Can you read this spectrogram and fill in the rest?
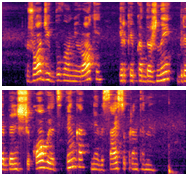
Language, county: Lithuanian, Kaunas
